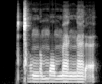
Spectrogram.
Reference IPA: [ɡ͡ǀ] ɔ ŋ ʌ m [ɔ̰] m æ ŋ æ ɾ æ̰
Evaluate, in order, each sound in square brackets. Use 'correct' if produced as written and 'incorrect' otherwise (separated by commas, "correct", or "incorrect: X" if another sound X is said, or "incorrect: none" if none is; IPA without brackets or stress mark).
correct, incorrect: ɔ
